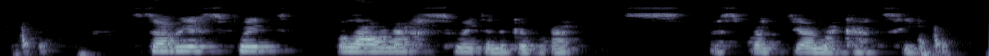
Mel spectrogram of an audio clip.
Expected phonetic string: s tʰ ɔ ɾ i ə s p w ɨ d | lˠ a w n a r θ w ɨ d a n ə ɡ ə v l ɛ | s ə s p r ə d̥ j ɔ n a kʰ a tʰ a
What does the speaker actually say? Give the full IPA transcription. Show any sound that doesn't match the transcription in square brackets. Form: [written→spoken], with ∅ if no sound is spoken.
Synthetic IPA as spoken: s [tʰ→t] ɔ ɾ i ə s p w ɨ d | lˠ a w n a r [θ→s] w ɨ d [a→ə] n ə ɡ ə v [l→r] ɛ | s ə s p r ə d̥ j ɔ n a kʰ a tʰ [a→i]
